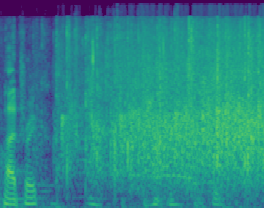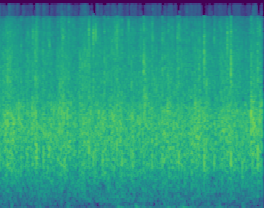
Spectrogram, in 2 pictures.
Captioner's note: audience applauding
